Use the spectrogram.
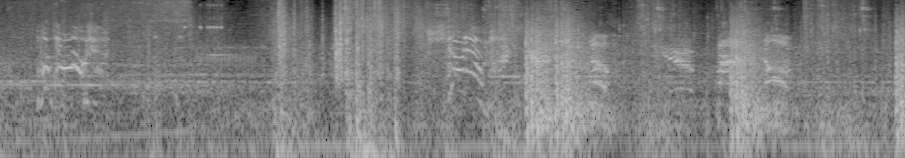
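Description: Gunfire during a space-station battle in Call of Duty: Ghosts, with repeated shots, thuds and blasts arriving in irregular clusters, mixed with shouted voices and radio chatter throughout.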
